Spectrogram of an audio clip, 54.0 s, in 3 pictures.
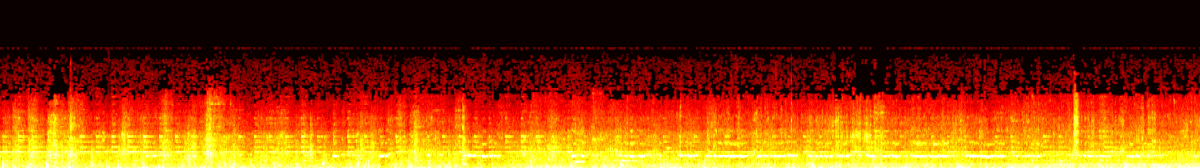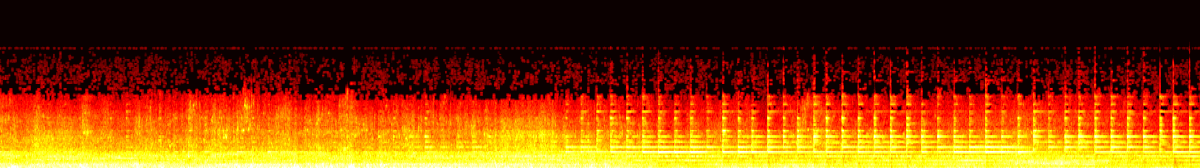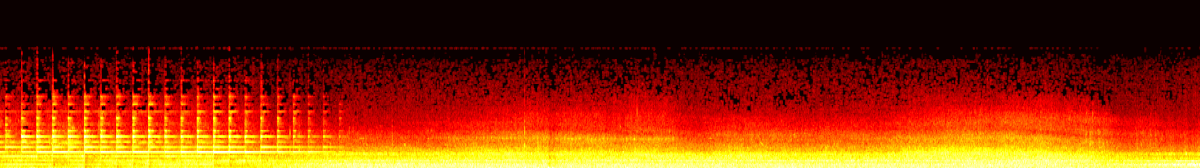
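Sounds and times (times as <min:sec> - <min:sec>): wheels on rails clickety-clack: 0:00.0 - 0:41.4
diesel locomotive engine rumbling: 0:00.0 - 0:54.0
high wheel squeal: 0:04.8 - 0:07.8, 0:08.4 - 0:17.5.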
